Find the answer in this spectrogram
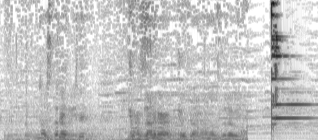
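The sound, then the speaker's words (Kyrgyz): A single bright clink of wine glasses in a Czech-style toast rings out after a stretch of talking, and its thin, high ringing tone lingers briefly after the strike. “Биз чехтер шарап ичкенде на здрави деп айтып туруп, анан стакан кагышабыз.”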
